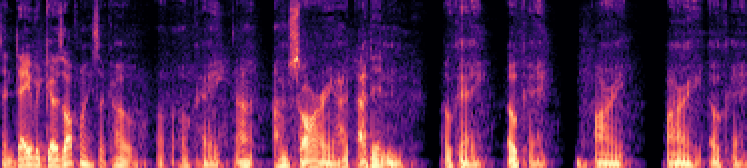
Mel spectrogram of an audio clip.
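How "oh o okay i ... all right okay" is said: put-on hurt, slow, deflated, faltering, stammering delivery. Retelling a customer's reply after being told off: imitating a customer's hurt feelings. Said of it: "I could hear the hurt feelings on the dude".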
